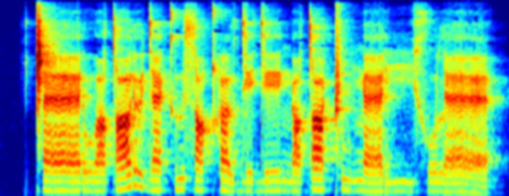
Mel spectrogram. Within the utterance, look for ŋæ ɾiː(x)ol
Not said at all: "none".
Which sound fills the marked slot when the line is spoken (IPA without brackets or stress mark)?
x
